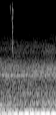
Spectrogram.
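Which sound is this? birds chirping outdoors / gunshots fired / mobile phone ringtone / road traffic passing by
road traffic passing by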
